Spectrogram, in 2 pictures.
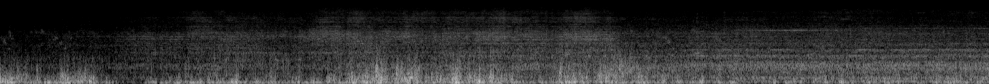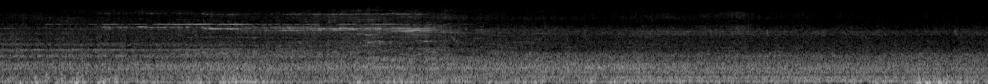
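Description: An Alsthom diesel-electric locomotive and its passenger coaches run into a station and slow to a stop, with the engine running and the wheels rumbling on the track. A high squeal comes from about ten to fourteen seconds in as the train brakes.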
